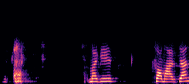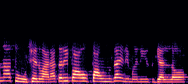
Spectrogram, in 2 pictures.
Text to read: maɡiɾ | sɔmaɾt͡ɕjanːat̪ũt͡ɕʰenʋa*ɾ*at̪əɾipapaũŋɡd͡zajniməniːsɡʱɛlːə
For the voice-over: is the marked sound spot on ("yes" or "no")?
yes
